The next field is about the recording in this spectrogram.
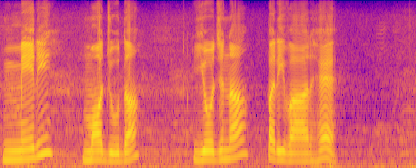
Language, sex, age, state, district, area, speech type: Punjabi, male, 18-30, Punjab, Hoshiarpur, urban, read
